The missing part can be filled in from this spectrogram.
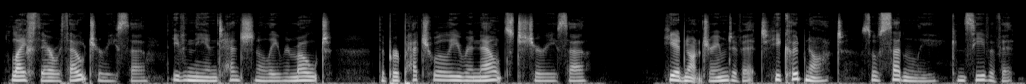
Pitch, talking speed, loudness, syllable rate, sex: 175 Hz, 145 wpm, -18 LUFS, 5.8 syllables/s, female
